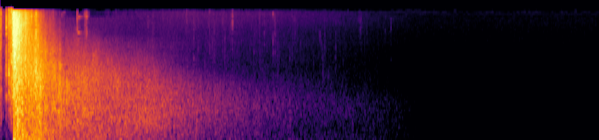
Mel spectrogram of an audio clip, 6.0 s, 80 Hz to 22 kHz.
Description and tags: This is the second version without the mechanical bolt. Maybe can be used for bolt action rifles.
Made this is ableton live, it is multilayered with the top end of a 9mm and the low end of an. Another carbine sound is faded in after the transients to give more sustain. Two reverbs fade in and out creating a smooth transition and blend. A little white noise is added for subtle sheen and air.
All the layers were grouped together into a single band compressor and ran through serum fx distortion and then into a krush distortion plugin for added fatness. A blending reverb was used to glue the sounds into the same space and ran into a final transient designer which is adding a little more snap and punch and clipping the excess transients off.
